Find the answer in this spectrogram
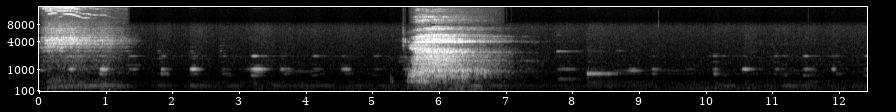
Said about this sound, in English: Nice full breath in through your nose. Bring that breath right down to your low belly. Holding the breath in your body for just a moment longer than you would, and then letting it go through the mouth.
